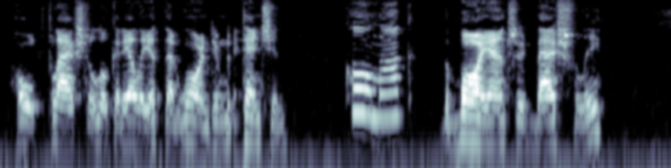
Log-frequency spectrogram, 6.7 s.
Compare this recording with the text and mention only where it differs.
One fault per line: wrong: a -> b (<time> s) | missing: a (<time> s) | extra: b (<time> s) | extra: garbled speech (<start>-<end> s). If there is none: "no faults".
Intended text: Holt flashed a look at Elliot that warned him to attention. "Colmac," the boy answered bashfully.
no faults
